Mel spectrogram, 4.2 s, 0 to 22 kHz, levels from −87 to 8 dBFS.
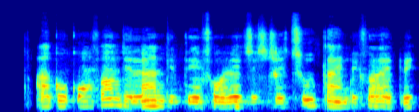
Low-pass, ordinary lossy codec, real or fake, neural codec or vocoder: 14.4 kHz; AAC, 64 kbps; fake; codec, 44.1 kHz, 2.6 kbps, SNAC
